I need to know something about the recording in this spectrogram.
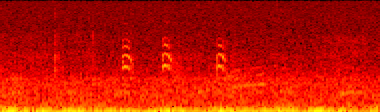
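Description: A bird gives three short calls in quick succession, about a third of a second apart, over a steady low rumble.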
